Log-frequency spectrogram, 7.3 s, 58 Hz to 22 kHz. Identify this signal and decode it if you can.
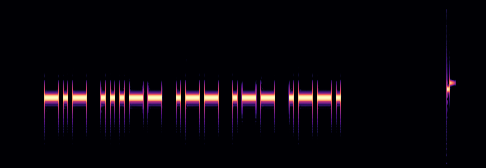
Morse code, heard as a keyed tone, about 17 wpm, 700 Hz. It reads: K3WWP
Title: K1USN SST QSO Practice - 17wpm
